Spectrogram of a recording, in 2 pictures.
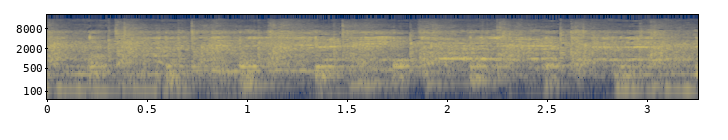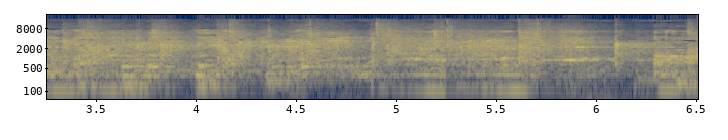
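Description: Punjabi folk music for gidha dancing: a fast, steady percussive beat with handclaps and some singing.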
